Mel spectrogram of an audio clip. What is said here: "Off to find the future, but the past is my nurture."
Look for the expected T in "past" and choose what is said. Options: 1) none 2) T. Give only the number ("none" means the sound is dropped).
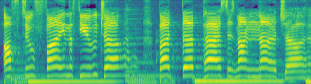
1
